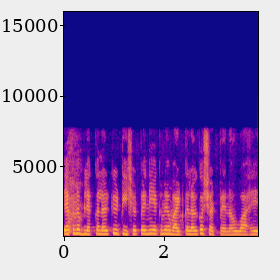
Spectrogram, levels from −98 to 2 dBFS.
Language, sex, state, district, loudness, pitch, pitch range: Hindi, female, Haryana, Jhajjar, -17 LUFS, 255 Hz, 235-270 Hz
